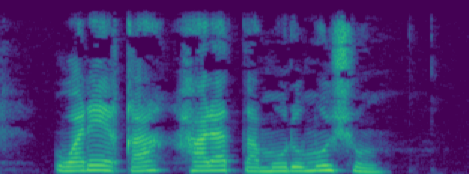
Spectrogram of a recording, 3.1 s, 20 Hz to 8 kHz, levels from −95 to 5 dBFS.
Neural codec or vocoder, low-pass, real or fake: none; 7.2 kHz; real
